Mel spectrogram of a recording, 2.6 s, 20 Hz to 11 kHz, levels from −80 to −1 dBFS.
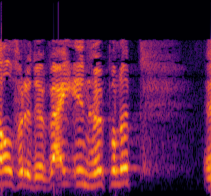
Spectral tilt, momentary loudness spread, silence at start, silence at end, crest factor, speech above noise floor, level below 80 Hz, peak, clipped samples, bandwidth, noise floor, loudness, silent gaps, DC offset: -3.5 dB/octave; 20 LU; 0 s; 0 s; 16 dB; 28 dB; -72 dBFS; 0 dBFS; under 0.1%; 7.2 kHz; -44 dBFS; -15 LUFS; none; under 0.1%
